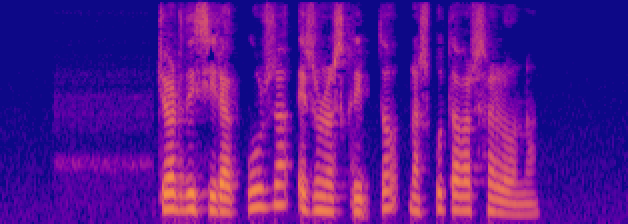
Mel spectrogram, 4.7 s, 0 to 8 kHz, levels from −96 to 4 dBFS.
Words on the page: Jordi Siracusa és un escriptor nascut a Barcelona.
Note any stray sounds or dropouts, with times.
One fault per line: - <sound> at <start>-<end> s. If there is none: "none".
none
